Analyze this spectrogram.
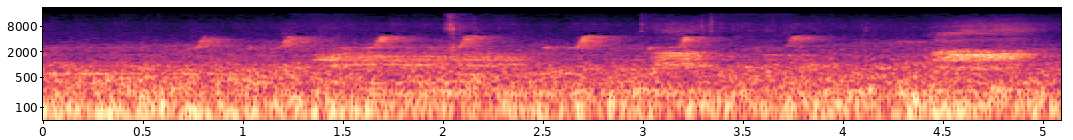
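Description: Birds calling: a string of short, high chirps about every half second, with a few harsher, lower calls in the middle and near the end, over a steady low background rumble.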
